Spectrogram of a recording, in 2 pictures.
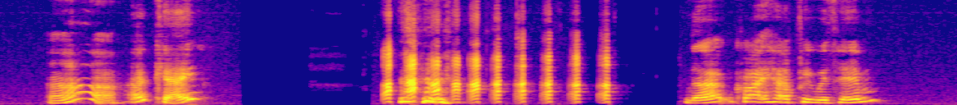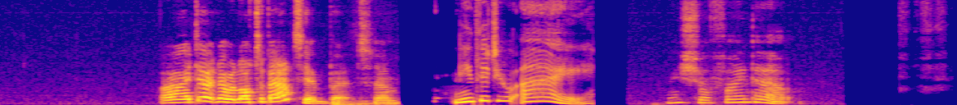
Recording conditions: sounds in the background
